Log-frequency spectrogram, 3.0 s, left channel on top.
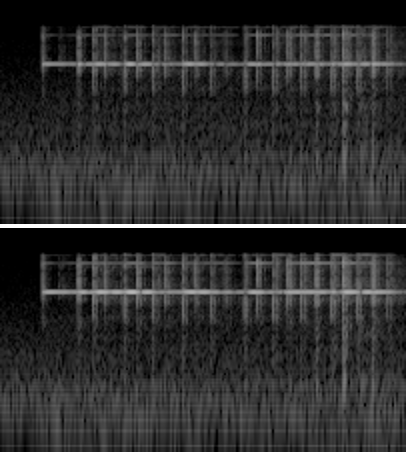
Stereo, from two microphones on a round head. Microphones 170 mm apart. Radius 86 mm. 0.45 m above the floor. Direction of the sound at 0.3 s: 20° right (ahead or behind).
